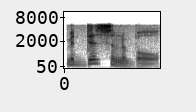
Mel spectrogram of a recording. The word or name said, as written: medicinable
